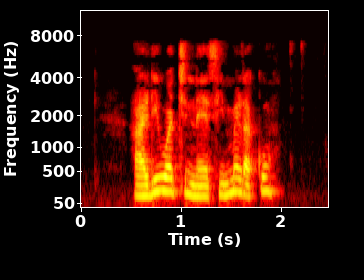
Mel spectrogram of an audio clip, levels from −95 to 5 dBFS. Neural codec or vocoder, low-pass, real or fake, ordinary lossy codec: none; 7.2 kHz; real; MP3, 96 kbps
